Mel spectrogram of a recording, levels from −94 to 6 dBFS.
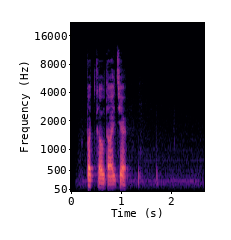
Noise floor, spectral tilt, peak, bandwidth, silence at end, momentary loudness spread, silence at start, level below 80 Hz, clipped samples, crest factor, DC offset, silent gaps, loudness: -68 dBFS; -5 dB/octave; -10 dBFS; 11.5 kHz; 1.55 s; 4 LU; 0.3 s; -84 dBFS; under 0.1%; 22 dB; under 0.1%; none; -30 LUFS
